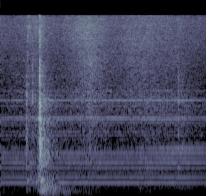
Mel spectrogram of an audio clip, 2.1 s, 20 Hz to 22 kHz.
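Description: Faint steady electrical hum, with a single sharp click about half a second in as the EMCO V13 lathe's clasp-nut lever is worked by hand.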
